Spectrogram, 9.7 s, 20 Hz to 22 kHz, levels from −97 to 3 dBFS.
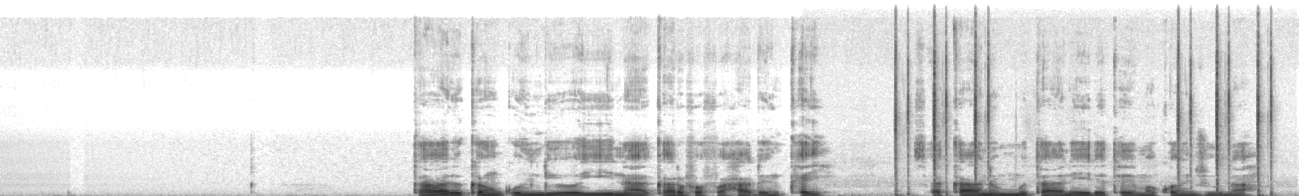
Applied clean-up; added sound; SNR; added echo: none; Computer keyboard; 11 dB; none.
